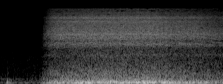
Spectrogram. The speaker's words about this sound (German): Und beobachte einfach mal ein paar Atemzüge. Einatmen.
